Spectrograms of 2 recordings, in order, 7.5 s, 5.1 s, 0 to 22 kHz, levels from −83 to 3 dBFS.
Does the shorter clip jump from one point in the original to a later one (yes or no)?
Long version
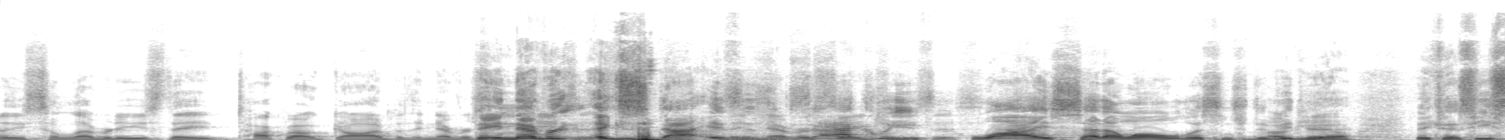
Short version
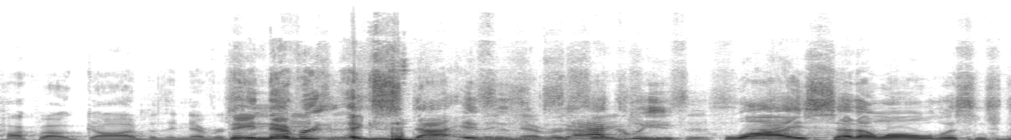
no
